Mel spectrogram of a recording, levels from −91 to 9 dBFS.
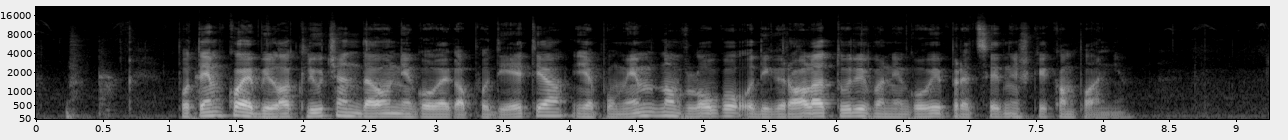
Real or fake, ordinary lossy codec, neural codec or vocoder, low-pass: fake; none; vocoder, 44.1 kHz, 128 mel bands every 256 samples, BigVGAN v2; 19.8 kHz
